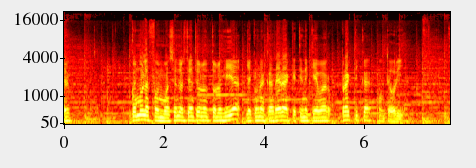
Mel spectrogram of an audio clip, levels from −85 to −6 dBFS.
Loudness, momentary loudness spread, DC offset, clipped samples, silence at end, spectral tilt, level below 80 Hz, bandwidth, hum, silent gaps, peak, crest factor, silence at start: -17 LUFS; 16 LU; under 0.1%; under 0.1%; 0 s; -6.5 dB/octave; -38 dBFS; 20 kHz; none; none; 0 dBFS; 16 dB; 0 s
